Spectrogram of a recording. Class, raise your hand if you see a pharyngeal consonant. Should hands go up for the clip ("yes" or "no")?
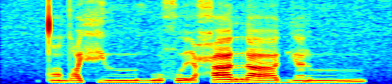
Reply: yes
